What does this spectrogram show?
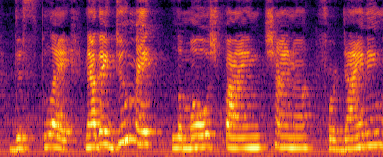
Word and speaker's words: Limoges: And Limoges is spelled Limoges, and it's pronounced Limoges. It's French, I think. It's French China, and so the S is silent, even though it's spelled Limoges.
